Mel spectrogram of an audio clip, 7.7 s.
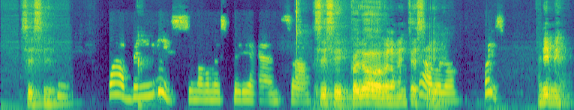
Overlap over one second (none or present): none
